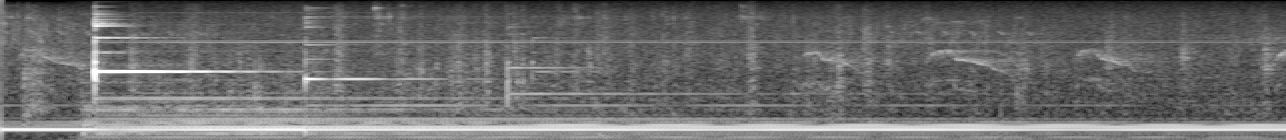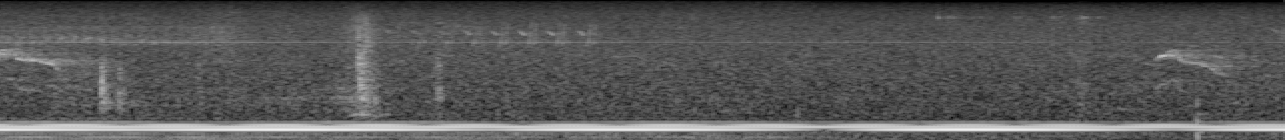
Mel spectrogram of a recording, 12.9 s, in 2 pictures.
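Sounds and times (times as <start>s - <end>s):
deep forest ambient lounge music soundscape: 0.2s - 12.7s.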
